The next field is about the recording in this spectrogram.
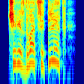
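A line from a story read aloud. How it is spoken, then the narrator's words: Astonished exclamation. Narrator (Russian): воскликнула пораженная девушка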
